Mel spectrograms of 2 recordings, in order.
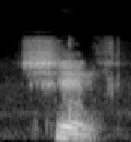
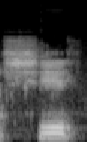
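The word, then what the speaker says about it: Chef: এই সেহা যখন হচ্ছে আপনার বাক্যের শুরুতে ব্যবহার হবে, তখন এটার উচ্চারণ তালিবর্ষ বা দন্তস্ব যেটাই বলেন, মানে স এর মতো হয়। যেমন এখানে আছে শেমি, শিনা, শেফ, ঠিক আছে।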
